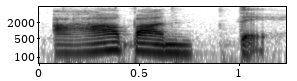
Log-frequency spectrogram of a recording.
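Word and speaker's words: Avante: 어떤 차일 예상해 보세요 이것은 바로 아반 떼입니다 아반떼 가장 앞에 a 아 소리 나고가 진동이 들어간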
